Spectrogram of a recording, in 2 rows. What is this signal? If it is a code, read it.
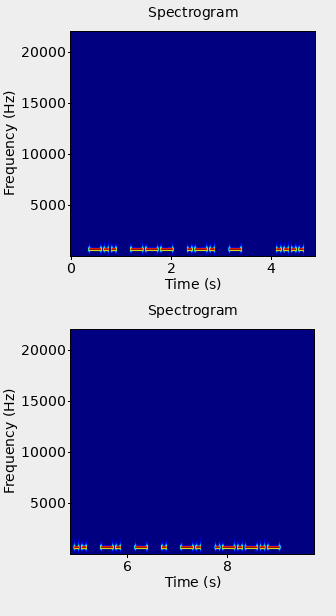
Morse code, heard as a keyed tone, about 16 wpm, 700 Hz. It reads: DORT HINTEN.
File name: Morsekurs / Witze / Witz 13. November 2018, 70 F80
